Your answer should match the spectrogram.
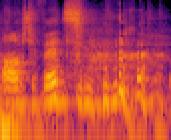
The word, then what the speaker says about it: Auschwitz: It's pronounced Auschwitz.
